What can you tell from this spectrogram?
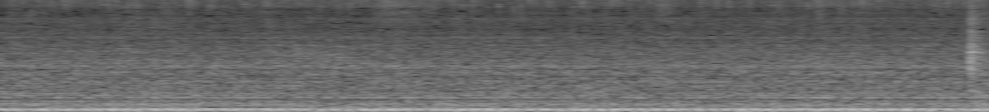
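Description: Steady low hum of a kitchen appliance running, with one light click near the end as a slotted turner touches the pan.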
